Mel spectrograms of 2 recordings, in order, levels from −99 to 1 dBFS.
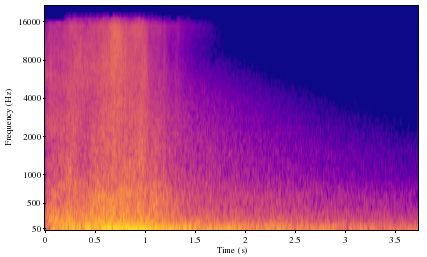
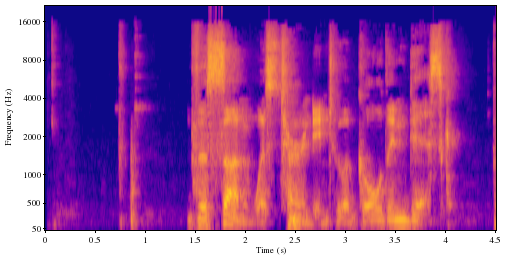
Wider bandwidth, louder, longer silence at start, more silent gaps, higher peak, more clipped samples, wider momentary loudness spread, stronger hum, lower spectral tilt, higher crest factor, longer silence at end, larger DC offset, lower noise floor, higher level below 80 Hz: about the same, 17.5 kHz vs 17 kHz; about the same, -17 LUFS vs -15 LUFS; about the same, 0 s vs 0.05 s; neither; about the same, -2 dBFS vs 0 dBFS; neither; first, 24 LU vs 20 LU; neither; first, -5 dB/octave vs -1.5 dB/octave; about the same, 16 dB vs 20 dB; second, 0 s vs 0.4 s; neither; second, -37 dBFS vs -65 dBFS; first, -18 dBFS vs -58 dBFS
